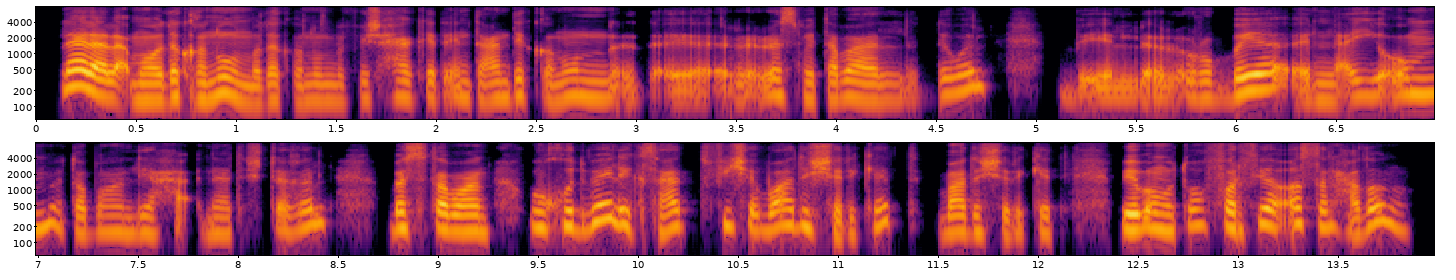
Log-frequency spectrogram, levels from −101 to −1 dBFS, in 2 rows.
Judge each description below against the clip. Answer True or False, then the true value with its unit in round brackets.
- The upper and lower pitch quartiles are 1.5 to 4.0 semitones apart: False (5.2 semitones)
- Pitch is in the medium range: True (165 Hz)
